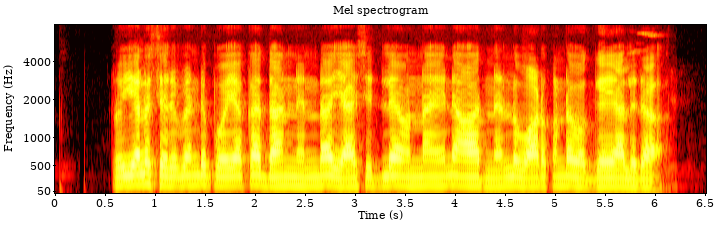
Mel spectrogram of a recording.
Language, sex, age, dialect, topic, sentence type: Telugu, male, 18-24, Utterandhra, agriculture, statement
